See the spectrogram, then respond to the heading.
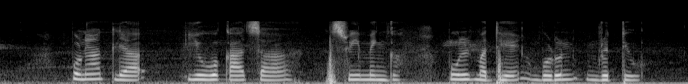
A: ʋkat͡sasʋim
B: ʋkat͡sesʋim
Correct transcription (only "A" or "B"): A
